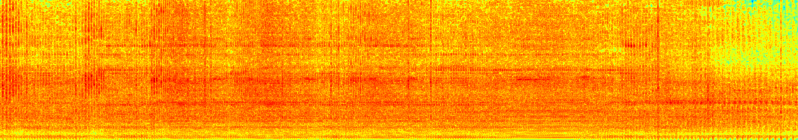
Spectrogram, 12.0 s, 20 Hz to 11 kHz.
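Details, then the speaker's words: Royal Enfield Bullet 500 Classic single idling just after kickstart: steady, even thump with light tappet chatter on top and regular firing; the owner says a decent exhaust would sound better. Healthy, normal idle. "If you get a decent exhaust on it, it will sound a lot better, but oh, it smells lovely. You can hear the tappets going there."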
